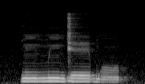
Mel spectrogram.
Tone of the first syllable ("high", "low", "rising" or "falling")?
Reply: high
